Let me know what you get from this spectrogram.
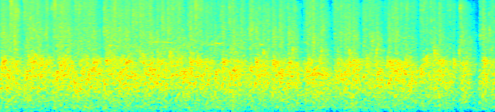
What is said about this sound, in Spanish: Y yo quiero pedirles que les demos un fuerte aplauso a los compañeros y compañeras.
